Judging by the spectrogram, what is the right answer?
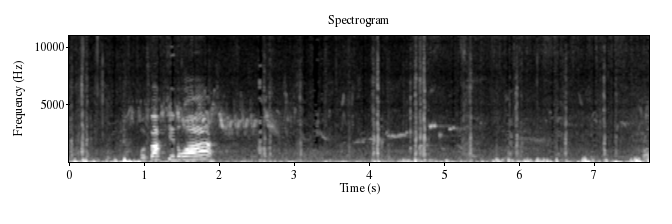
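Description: Horse hooves thud on an arena surface as the horse shifts between trot and canter, giving an irregular drumming rhythm under a rider's coaching voice and brief speech.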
